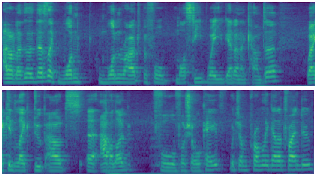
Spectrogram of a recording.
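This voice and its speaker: Fairly high-pitched and with fairly even intonation, a man speaks at a fairly quick pace. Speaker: video game streamer. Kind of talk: casual chat. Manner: loud.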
